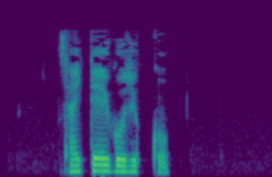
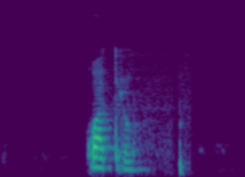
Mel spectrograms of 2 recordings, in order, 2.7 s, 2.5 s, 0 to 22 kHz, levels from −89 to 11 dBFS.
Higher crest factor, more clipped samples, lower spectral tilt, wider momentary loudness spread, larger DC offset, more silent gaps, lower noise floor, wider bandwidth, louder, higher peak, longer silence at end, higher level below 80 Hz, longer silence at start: second, 18 dB vs 24 dB; neither; about the same, -6 dB/octave vs -5.5 dB/octave; second, 16 LU vs 25 LU; neither; neither; second, -74 dBFS vs -84 dBFS; first, 11 kHz vs 7.4 kHz; first, -19 LUFS vs -27 LUFS; first, -4 dBFS vs -8 dBFS; first, 1.05 s vs 0.65 s; first, -60 dBFS vs -84 dBFS; second, 0.6 s vs 0.85 s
